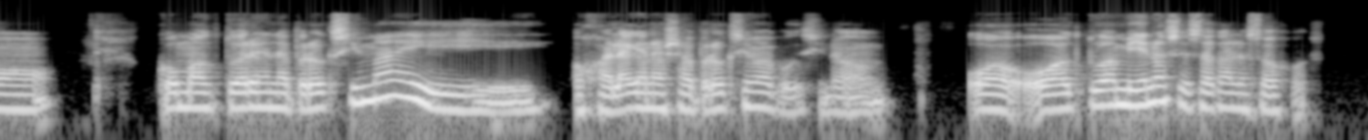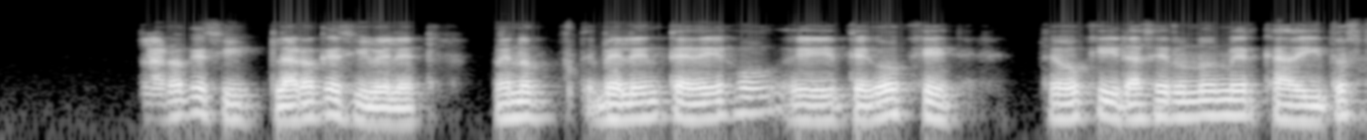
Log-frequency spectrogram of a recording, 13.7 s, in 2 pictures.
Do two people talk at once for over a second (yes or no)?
no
